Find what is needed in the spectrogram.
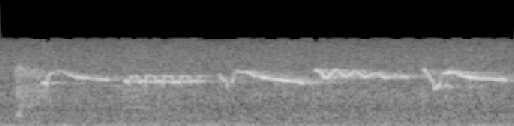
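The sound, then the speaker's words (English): Robin whistling in spring: one continuous, warbling high whistle that wavers up and down in pitch with a few quick flourishes, steady and clear over a faint low background hum. “What do I hear? Can it be that... Oh, it is. Oh, my little robin friend.”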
